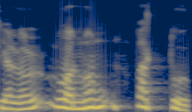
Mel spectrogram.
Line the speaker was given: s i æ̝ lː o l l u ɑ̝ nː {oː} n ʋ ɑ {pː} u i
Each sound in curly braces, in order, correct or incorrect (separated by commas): incorrect, incorrect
